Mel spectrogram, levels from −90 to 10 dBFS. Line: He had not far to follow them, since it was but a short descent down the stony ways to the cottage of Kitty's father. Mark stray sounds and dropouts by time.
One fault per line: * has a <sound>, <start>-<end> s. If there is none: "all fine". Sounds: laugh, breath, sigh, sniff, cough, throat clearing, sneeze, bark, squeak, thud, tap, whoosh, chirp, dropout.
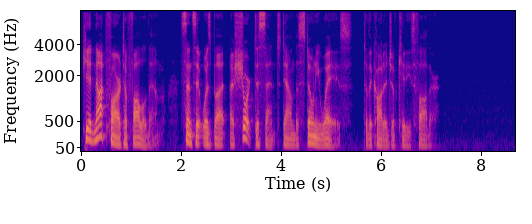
all fine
